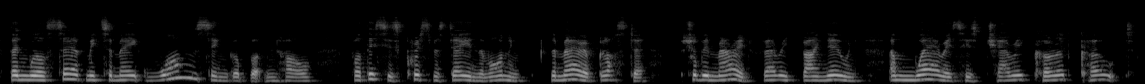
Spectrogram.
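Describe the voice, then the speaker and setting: A woman's voice: mid-range voice, a little slow, a little mellow, pitched above the performer's own voice, lightly acted. A woman voicing a poor, weary old tailor who talks in a tired, lamenting way in a storybook.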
